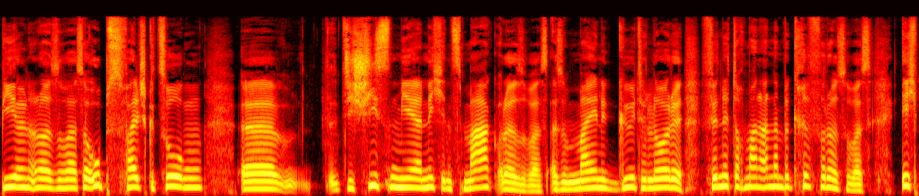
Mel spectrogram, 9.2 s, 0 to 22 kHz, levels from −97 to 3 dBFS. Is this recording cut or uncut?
uncut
